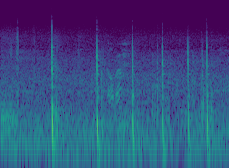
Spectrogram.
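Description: A basketball bounces on an outdoor court with quick, sharp thumps.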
